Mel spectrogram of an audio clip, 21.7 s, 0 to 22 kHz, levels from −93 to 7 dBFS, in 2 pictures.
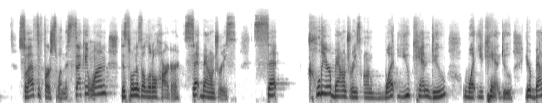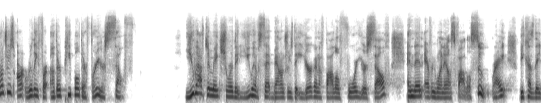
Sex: female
